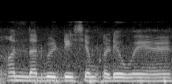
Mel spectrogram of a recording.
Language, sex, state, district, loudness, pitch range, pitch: Hindi, male, Uttar Pradesh, Shamli, -13 LUFS, 160-175 Hz, 170 Hz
